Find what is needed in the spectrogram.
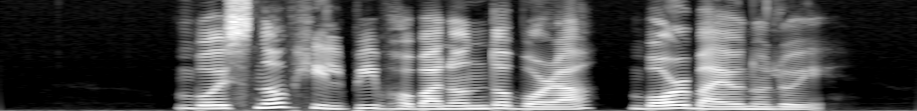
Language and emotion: Assamese, neutral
